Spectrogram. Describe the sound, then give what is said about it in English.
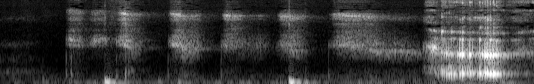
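A loud burp that builds over a couple of seconds and ends in a rough, drawn-out belch, preceded by softer breathy throat noises, with no talking. “Very burp.”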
